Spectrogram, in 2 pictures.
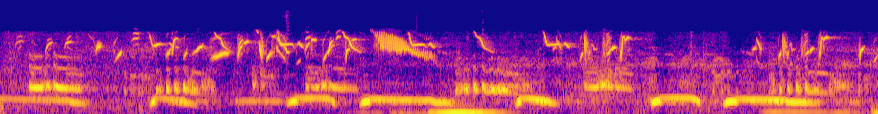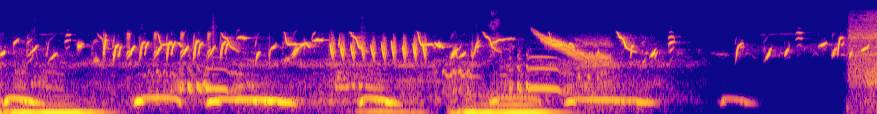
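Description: A dense chorus of bird song, including a Eurasian bittern, with bright repeated chirps and whistles over a steady stream of mid-pitched calls. A few low, hollow booming notes sound beneath them.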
